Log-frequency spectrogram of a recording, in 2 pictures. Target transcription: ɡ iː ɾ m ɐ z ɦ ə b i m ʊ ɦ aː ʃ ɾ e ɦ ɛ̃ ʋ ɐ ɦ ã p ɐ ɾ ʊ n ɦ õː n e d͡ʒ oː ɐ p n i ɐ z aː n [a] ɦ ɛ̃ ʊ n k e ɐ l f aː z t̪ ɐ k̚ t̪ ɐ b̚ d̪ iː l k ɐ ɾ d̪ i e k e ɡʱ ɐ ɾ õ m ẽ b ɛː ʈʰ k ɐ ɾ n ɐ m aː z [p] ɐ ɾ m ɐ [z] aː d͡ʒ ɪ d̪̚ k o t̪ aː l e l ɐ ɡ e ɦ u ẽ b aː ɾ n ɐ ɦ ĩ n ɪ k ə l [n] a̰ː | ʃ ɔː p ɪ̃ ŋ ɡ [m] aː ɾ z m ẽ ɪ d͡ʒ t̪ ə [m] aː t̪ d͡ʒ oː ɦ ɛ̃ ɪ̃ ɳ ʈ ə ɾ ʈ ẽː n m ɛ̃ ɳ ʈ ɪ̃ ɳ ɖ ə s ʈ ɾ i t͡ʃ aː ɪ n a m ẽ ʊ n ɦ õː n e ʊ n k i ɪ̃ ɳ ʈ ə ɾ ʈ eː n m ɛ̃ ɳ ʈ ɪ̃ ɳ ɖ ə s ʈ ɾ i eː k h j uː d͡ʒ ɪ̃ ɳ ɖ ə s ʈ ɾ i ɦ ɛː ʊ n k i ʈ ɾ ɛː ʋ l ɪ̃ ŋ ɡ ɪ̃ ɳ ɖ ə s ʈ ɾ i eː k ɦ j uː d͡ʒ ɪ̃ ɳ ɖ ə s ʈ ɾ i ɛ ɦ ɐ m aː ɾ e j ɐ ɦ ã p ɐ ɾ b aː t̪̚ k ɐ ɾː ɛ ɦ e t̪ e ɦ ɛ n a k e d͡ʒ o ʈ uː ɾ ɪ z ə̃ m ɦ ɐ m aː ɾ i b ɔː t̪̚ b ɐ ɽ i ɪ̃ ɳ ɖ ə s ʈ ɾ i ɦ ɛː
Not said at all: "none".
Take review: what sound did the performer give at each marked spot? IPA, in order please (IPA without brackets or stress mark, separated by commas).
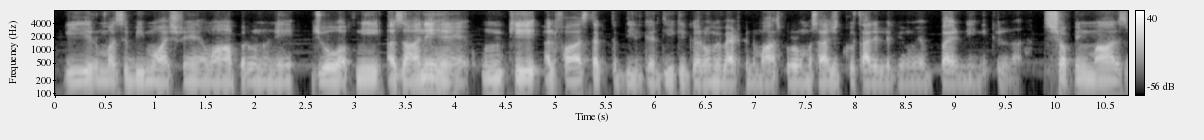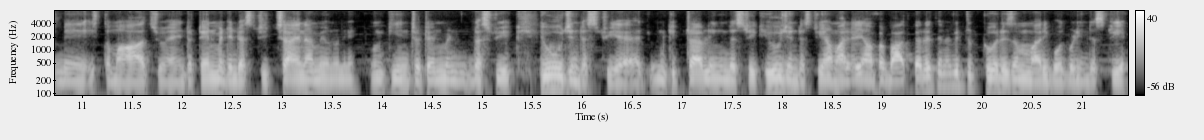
e, p, s, n, m, m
